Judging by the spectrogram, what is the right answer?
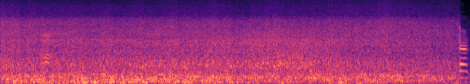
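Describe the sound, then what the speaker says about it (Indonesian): Ocean waves crash and wash continuously beside a seaside cave on a Hong Kong hike, a loud, steady roar of surf that fills the whole scene. "Dan di sini cukup ramai dengan suara ombak ya"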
